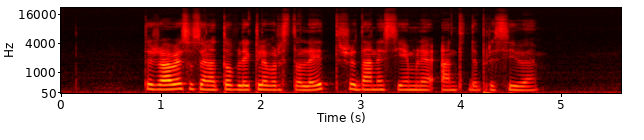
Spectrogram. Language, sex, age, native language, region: Slovenian, female, 18-29, Slovenian, Gorenjska region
